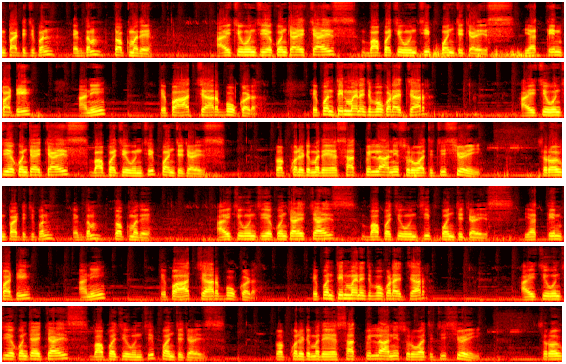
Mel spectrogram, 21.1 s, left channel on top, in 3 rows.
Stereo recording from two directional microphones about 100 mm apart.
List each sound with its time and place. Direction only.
0.1 s speech: 15° left (ahead or behind)
13.5 s a man's voice: 25° left (ahead or behind)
